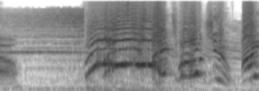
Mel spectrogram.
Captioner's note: screams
